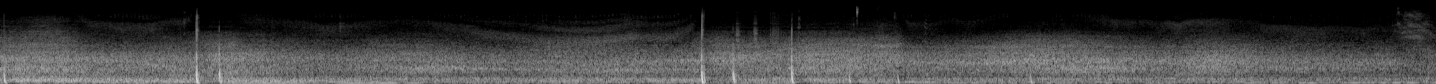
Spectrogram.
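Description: Steady road traffic noise with cars going by, and a few sharp clicks in the middle.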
